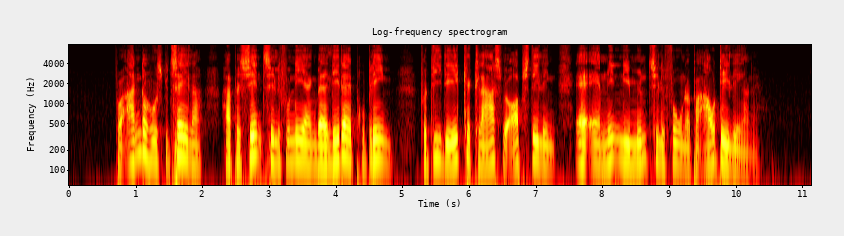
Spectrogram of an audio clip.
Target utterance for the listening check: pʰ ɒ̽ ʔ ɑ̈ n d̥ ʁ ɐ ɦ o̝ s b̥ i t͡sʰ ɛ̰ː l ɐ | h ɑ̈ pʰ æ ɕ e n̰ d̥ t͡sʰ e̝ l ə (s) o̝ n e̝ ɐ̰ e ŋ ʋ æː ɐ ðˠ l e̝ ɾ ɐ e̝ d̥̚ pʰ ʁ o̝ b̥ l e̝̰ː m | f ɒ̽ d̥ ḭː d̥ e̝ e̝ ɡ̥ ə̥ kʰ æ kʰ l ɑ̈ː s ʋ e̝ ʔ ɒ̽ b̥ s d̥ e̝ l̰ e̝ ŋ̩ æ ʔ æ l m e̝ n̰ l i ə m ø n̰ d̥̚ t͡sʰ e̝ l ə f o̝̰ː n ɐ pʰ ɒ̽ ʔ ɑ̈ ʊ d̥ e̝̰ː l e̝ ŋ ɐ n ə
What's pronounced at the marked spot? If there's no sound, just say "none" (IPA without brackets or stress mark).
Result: f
